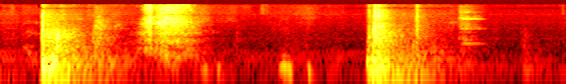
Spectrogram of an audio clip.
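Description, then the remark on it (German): Two loud, hollow thuds of a kick against a humming refrigerator to make it stop, spaced over a second apart, each with a brief rattling ring and a few soft knocks between them. “Tritt mal gegen den Kühlschrank, der hört dann auf.”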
